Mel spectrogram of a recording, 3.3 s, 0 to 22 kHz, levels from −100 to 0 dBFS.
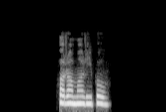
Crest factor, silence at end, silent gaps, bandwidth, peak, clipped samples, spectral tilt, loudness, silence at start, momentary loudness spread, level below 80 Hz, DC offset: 18 dB; 1.15 s; none; 6.2 kHz; -2 dBFS; under 0.1%; -9.5 dB/octave; -16 LUFS; 1.2 s; 8 LU; -64 dBFS; under 0.1%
